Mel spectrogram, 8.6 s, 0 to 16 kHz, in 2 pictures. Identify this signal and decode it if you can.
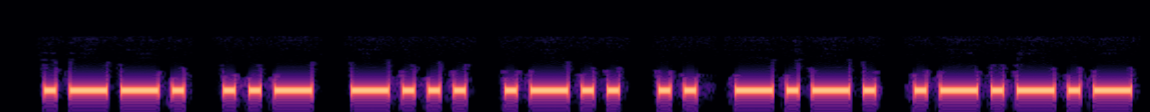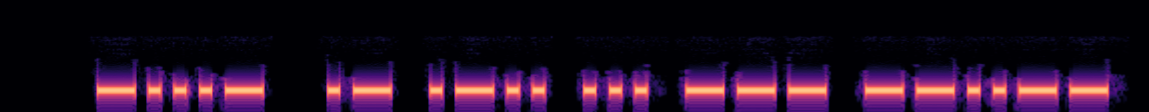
Morse code, heard as a keyed tone, about 25 wpm, 600 Hz. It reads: PUBLIC. <BT> ALSO,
